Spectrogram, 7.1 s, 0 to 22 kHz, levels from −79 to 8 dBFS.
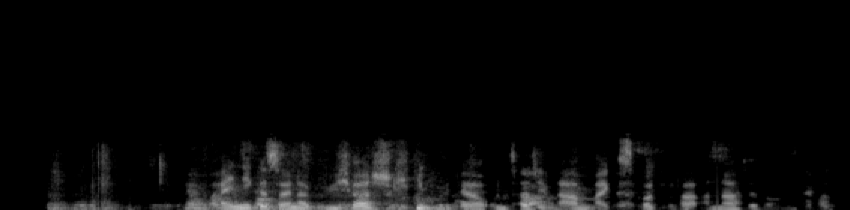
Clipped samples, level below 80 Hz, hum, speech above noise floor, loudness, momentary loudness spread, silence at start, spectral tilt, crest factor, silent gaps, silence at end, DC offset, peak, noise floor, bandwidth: under 0.1%; -66 dBFS; none; 29 dB; -28 LUFS; 21 LU; 0.4 s; -5 dB/octave; 20 dB; none; 0.2 s; under 0.1%; -8 dBFS; -56 dBFS; 7.8 kHz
